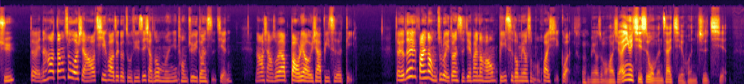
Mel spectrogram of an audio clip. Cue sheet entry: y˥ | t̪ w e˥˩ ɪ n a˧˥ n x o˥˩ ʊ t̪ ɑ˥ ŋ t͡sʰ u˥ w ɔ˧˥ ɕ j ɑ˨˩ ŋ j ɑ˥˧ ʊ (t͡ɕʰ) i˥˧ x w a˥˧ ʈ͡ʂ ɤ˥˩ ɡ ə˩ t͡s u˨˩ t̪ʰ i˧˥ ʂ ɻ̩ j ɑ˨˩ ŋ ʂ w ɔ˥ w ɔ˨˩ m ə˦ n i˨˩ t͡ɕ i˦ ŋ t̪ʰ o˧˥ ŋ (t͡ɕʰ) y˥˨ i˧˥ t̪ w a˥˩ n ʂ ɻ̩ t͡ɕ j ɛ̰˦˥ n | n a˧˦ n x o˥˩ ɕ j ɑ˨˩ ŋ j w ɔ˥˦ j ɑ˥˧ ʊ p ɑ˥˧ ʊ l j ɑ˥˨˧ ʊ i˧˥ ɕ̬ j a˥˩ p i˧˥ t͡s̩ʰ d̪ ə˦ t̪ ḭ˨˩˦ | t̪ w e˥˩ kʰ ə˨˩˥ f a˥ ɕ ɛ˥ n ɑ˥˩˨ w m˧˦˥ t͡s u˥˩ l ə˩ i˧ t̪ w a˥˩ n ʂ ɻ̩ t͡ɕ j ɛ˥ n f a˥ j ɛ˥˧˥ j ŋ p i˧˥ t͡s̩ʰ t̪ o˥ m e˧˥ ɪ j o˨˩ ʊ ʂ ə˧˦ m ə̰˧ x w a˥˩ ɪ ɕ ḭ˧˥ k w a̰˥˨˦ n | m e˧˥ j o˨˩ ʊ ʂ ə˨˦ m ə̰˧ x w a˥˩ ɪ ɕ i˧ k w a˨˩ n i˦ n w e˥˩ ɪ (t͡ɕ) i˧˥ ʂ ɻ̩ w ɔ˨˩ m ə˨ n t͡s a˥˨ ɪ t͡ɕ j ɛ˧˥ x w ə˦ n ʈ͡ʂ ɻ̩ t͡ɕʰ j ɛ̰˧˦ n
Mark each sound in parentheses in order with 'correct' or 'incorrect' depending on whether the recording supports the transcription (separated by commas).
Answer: correct, incorrect, incorrect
